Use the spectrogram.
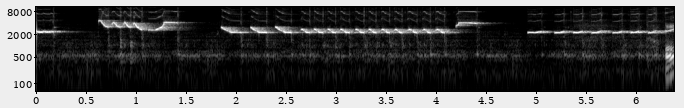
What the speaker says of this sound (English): The bird sings with full voice, hitting all of the proper oscillating notes, yet the mechanism runs smoothly and quietly.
